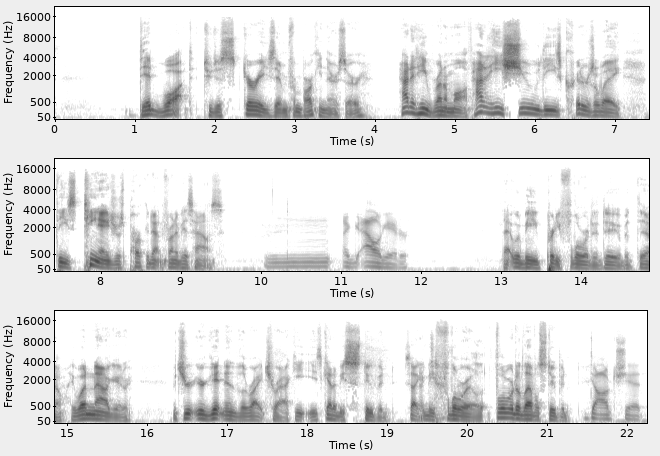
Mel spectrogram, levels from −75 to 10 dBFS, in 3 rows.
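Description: No technical faults can be heard in this speech recording. There is no moment in it that calls for a time stamp or a description.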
